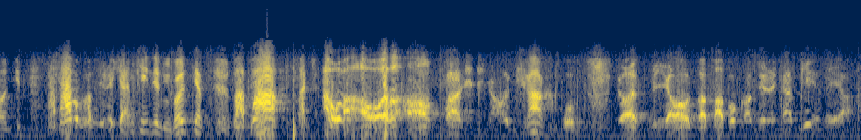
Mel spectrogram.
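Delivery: very high, loud crying wail; child howling. Acted. Boy howling after father smacks him, shrill and loud.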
